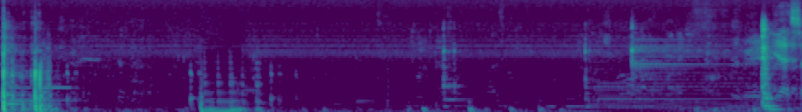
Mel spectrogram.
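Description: Band instruments being played loosely, not a song: a few sharp drum hits at the start, a low thud a couple of seconds in, and scattered small knocks. From about seven seconds in, an electric guitar chord rings out and holds.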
